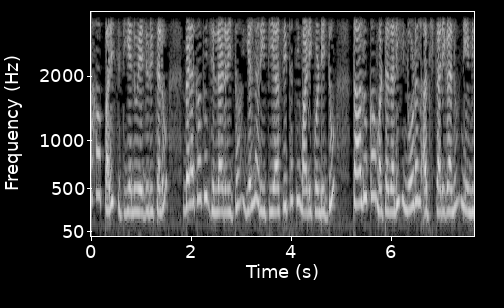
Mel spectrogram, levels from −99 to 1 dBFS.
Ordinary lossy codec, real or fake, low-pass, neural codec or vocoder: none; real; 3.6 kHz; none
